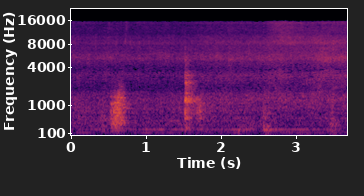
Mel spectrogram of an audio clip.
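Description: Chicken with ground black pepper being stirred as it sautés in a pan for pinakbet, with two distinct bursts of sizzling and scraping, then a quieter steady fry, no voices.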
